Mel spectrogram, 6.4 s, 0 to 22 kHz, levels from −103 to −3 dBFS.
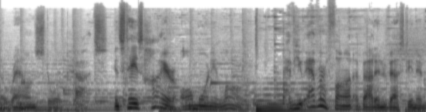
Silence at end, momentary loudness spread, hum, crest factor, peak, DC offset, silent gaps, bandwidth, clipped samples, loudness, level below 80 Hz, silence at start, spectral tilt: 0 s; 9 LU; none; 16 dB; -4 dBFS; under 0.1%; none; over 20 kHz; under 0.1%; -21 LUFS; -30 dBFS; 0 s; -5.5 dB/octave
